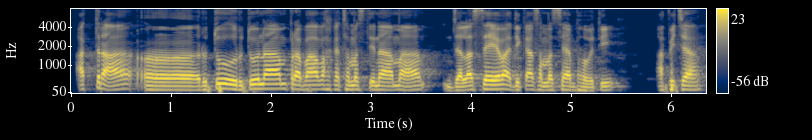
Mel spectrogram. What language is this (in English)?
Sanskrit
